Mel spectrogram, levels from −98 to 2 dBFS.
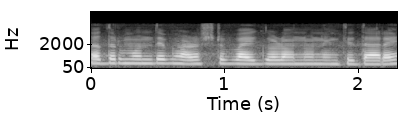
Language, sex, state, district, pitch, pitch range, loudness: Kannada, female, Karnataka, Bidar, 210 Hz, 205-225 Hz, -16 LUFS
